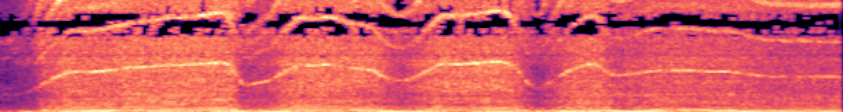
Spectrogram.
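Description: Supercharged mini jet boat engine revved hard, with a high supercharger whine rising and falling along with the revs. The revs climb and drop back about three times, then hold high.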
